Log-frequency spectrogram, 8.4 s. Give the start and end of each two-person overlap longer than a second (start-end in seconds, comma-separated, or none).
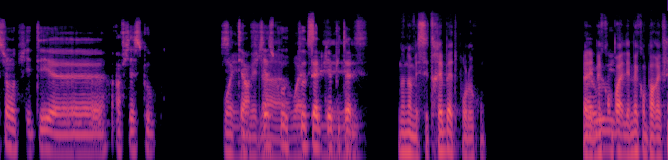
2.8-4.4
